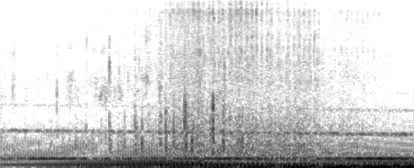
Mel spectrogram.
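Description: Low, droning soundtrack with steady held tones that swells in loudness, with a stretch of hissing, crackling noise through the middle.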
